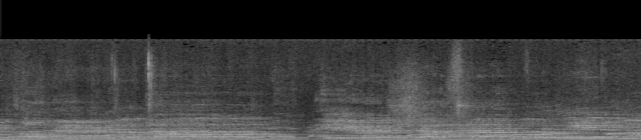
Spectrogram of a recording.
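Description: A hymn sung by a church congregation, with long held bass notes underneath that change every second or two.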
